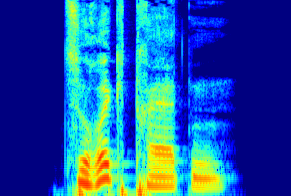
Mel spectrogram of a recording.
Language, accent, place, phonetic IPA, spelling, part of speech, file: German, Germany, Berlin, [t͡suˈʁʏkˌtʁɛːtn̩], zurückträten, verb, De-zurückträten.ogg
- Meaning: first/third-person plural dependent subjunctive II of zurücktreten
